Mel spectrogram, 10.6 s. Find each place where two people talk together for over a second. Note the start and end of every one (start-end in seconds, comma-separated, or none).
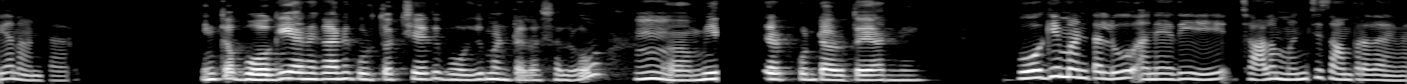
none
